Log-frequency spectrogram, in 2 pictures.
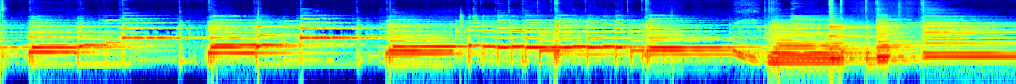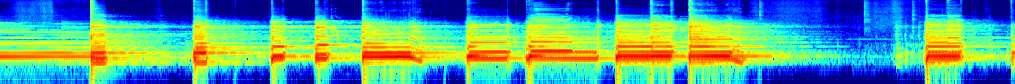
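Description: Electric guitar played through a homemade reverb pedal that is switched on: chords and short phrases that stop and start, with one chord left ringing and slowly fading in the middle, and a fade to near quiet shortly before the end.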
